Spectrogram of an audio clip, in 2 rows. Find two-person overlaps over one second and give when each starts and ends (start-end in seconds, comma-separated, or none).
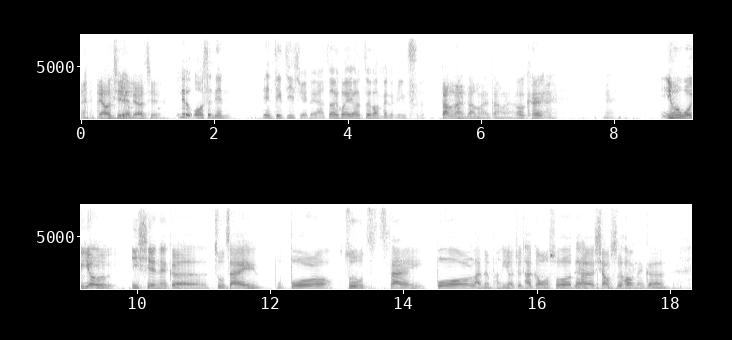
none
